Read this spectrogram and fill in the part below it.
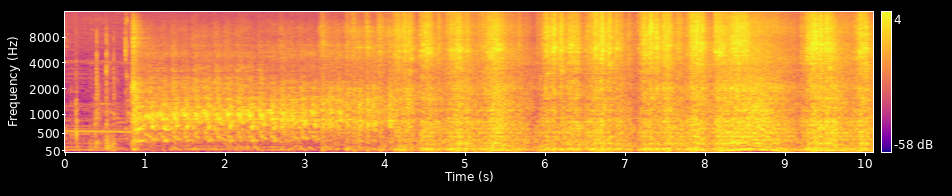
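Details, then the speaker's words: Mk2 VW Golf GTI barn find with swapped-in original GTI engine, first start after fuel pump relay jumper: sharp ticking puffs keeping time with firing over the idle; a bad exhaust leak, though idling better. "that is a running Mark II Golf GTI doesn't sound great that is a fine it's got a mean exhaust leak"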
